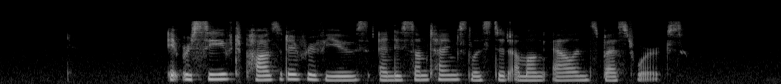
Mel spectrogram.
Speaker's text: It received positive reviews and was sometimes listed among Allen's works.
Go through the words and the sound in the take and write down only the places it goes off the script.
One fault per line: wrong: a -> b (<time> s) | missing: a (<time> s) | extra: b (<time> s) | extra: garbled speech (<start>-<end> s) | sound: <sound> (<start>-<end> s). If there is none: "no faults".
wrong: was -> is (4.0 s)
extra: best (6.0 s)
